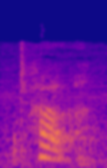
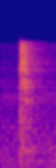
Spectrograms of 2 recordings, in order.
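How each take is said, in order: First: A vowel follows the consonant, making a syllable. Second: A short voiceless consonant with no vowel. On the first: The speaker calls it wrong. "that's not correct. Again, that's a syllable" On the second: The speaker calls it right. "Unvoiced and staccato"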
